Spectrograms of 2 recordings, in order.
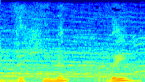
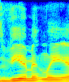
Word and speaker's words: vehemently: I was made aware by several people that in our first episode, The Other Side, I mispronounced the word vehemently. I think I said vehemently. – I heard it said both ways. – But I think it's vehemently, and I probably was just, my mind was going somewhere else, and I saw the H and pronounced it in my head.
